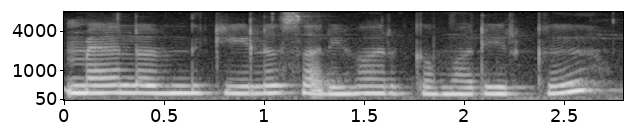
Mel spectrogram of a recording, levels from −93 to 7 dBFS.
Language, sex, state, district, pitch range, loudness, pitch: Tamil, female, Tamil Nadu, Nilgiris, 230-255 Hz, -12 LUFS, 250 Hz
